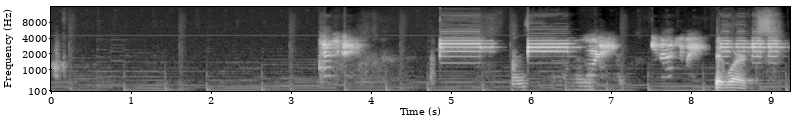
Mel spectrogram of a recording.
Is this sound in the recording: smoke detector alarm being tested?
yes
